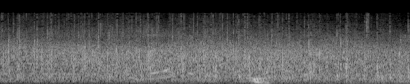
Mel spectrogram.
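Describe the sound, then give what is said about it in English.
An audience breaks into steady applause, a dense wash of many hands clapping at once that holds at an even, fairly loud level from start to finish. “Give her some if you want to applaud.”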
